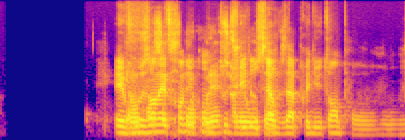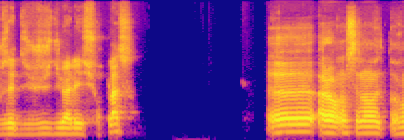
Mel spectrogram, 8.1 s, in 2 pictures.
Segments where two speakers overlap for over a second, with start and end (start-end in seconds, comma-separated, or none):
1.2-2.8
